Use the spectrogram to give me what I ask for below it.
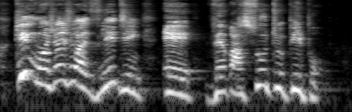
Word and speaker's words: Basotho: So King Moshoeshoe was leading the Basotho people. Right? But we pronounce it as the Basotho people.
